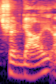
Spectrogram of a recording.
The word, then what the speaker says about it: Tringale: his name is pronounced Tringali.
